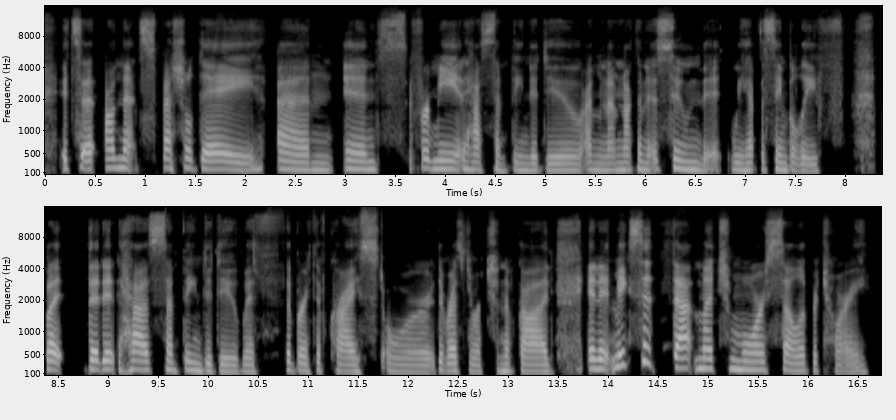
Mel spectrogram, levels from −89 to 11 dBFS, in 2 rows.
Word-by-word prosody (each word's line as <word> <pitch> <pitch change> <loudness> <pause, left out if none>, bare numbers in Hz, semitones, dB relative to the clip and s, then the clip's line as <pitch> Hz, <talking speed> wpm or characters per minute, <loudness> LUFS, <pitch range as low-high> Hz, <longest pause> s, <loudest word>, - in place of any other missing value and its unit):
it's, 195 - -1
uh, 175 - +5
on 200 0 +2
that 195 - 0
special 200 0 -1
day, 165 - +1
um, 160 -4 0
and, 170 -3 0
s - - -8
for 195 +1 0
me, 175 -1 +1
it - - -3
has 165 -3 -2
something 150 0 -5
to 145 -1 -2
do, 145 -1 -3
I 165 - -1
mean, 150 -1 -4
I'm 150 +1 -2
not 155 -1 -1
gonna 160 -3 -2
assume 170 -2 -1
that - - -5
we 155 -1 -3
have 160 0 -2
the 170 - -5
same 160 0 -1
belief, 140 -2 -6 0.4
but - - +6 0.3
that 190 -1 +6
it 185 - +4
has 180 -1 +3
something 175 -2 0
to 160 -2 -2
do 145 -1 -2
with 145 -2 -3 0.3
the 180 - +1
birth 160 -1 -1
of 160 - -7
Christ 145 -3 0
or 140 -2 -3
the 175 - 0
resurrection 155 -1 -1
of 150 -2 -2
God, 145 -2 +2 0.3
and 205 0 +6
it 195 - +4
makes 260 +8 +4
it 345 -4 +5 0.2
that 220 -2 +7
much 210 0 +2
more 180 -2 +2
celebratory. 155 - -2
160 Hz, 190 wpm, -25 LUFS, 150-180 Hz, 0.4 s, that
